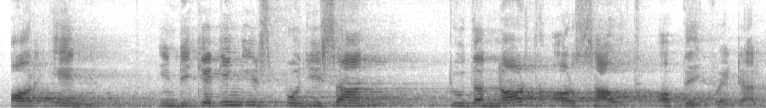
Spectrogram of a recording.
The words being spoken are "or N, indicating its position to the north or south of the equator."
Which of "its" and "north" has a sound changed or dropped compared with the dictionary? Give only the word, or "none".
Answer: north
